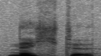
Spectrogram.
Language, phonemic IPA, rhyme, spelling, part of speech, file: German, /ˈnɛçtə/, -ɛçtə, Nächte, noun, De-Nächte.ogg
- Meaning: nominative/accusative/genitive plural of Nacht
